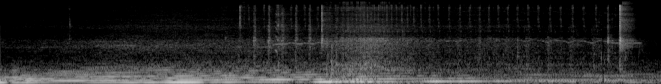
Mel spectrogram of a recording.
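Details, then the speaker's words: Honda Click 125 scooter idling with irregular light clatter and ticking, roughly two a second; noise appeared suddenly and idle is lacking; mechanic suspects cam chain tensioner or timing chain needs replacing before opening the head. "So, yan yung tunog niya. Bigla siyang nagkaroon ng sounds at saka walang minor. So, ayan, check natin. Kung maring palitan na yung tensioner or yung timing chain niya."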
